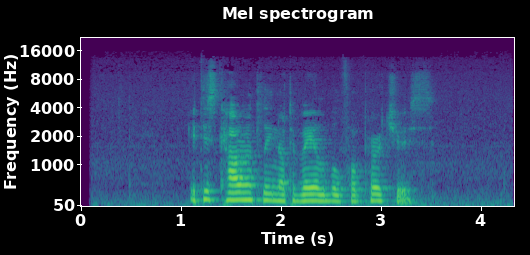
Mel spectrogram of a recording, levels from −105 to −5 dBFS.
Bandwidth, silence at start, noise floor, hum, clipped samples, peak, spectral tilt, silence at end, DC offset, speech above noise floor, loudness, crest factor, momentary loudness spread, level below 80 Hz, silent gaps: 12 kHz; 1.1 s; -60 dBFS; none; under 0.1%; -14 dBFS; -7.5 dB/octave; 0.9 s; under 0.1%; 31 dB; -30 LUFS; 18 dB; 13 LU; -60 dBFS; none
